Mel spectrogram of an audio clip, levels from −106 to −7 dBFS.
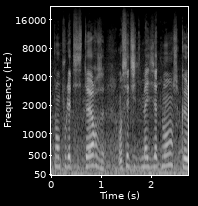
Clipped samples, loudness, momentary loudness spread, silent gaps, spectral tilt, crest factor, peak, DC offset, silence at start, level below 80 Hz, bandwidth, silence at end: under 0.1%; -39 LUFS; 7 LU; none; -3.5 dB/octave; 16 dB; -22 dBFS; under 0.1%; 0 s; -52 dBFS; 19.5 kHz; 0 s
